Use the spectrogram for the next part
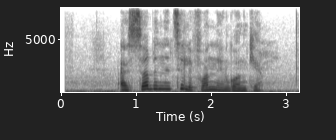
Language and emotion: Russian, positive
